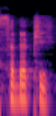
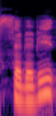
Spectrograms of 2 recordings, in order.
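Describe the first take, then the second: First: The last consonant is a hard p sound. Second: The last consonant is a soft b sound. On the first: The speaker calls it wrong. "it is hard to say" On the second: The speaker calls it right. "it becomes sebebi softly"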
